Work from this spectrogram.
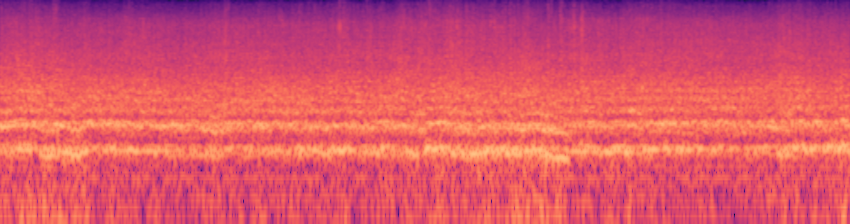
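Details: Bees out in large numbers for an orientation flight on a sunny March day after cooler weather; constant loud humming drone, individual passes slightly dipping in pitch, no other sounds.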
